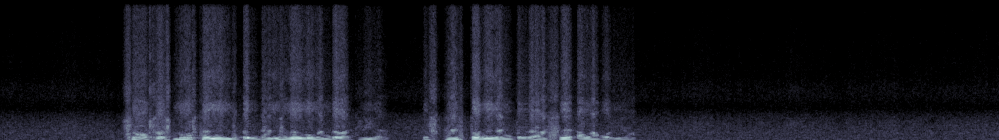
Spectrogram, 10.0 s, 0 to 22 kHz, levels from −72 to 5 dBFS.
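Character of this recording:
a quantiser's noise floor 8 bits, dither triangular
phaser sweep stages 8, 1.1 Hz, lowest notch 220–2,500 Hz
aliases and images of a low sample rate 5,300 Hz, jitter 20%
a shimmering, thickened sound

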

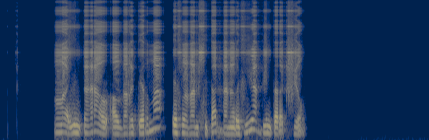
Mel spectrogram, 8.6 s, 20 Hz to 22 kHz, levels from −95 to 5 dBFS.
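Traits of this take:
a buzz of ramps at a fixed pitch in blocks of 8 samples
phaser sweep stages 2, 1.5 Hz, lowest notch 450–3,400 Hz

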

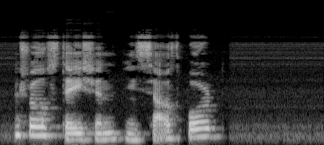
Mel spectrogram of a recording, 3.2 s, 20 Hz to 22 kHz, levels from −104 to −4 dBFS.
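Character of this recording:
background noise floor −67 dBFS
spectral slope −4.0 dB per octave

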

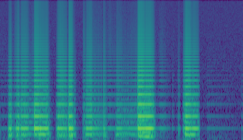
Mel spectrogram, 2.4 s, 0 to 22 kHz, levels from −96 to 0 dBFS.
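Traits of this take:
a buzz of ramps at a fixed pitch in blocks of 128 samples
tremolo saw down 2.9 Hz, depth 85%
a quantiser's noise floor 10 bits, dither triangular

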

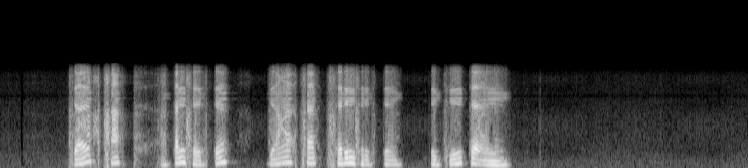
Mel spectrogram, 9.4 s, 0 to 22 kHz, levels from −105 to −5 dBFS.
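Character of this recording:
phaser sweep stages 8, 0.54 Hz, lowest notch 490–1,700 Hz
aliases and images of a low sample rate 2,100 Hz, jitter 0%
IMA ADPCM

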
